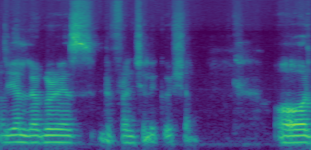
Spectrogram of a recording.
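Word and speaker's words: Laguerre: ऐसा कोई नाम है लगस जिसको प्रोनाउंस कुछ इस तरह करते हैं लिंगराज नहीं है ये यह एल ए जी यू E double R एस लेग लगस ठीक है जी जी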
